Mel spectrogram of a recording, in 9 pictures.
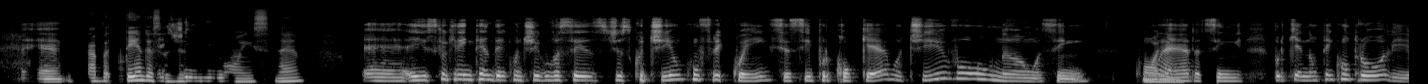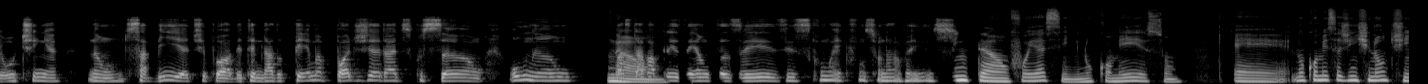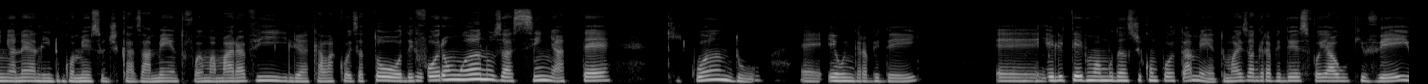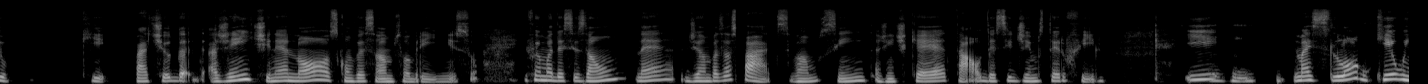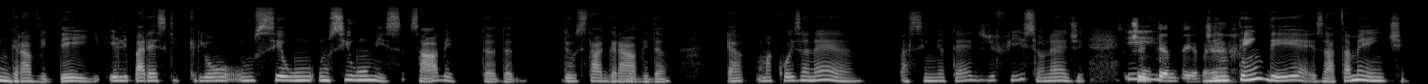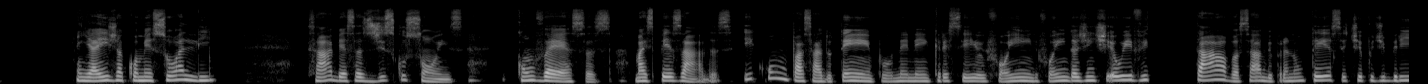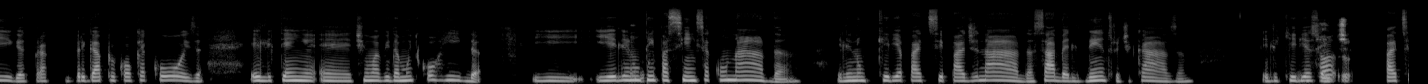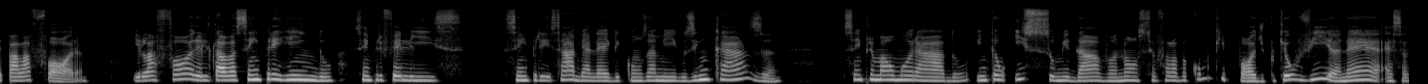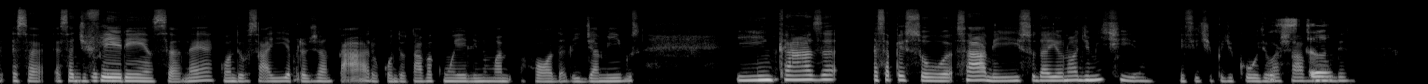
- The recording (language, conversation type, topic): Portuguese, advice, Como posso recuperar a confiança depois de uma briga séria?
- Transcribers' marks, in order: other background noise; tapping; chuckle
